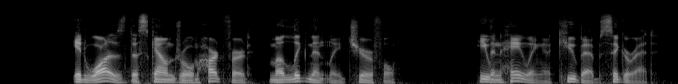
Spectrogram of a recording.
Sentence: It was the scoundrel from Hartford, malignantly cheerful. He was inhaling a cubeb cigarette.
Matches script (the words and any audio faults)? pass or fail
fail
